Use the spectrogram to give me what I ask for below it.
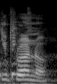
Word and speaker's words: Kiprono: How do you pronounce Kiprono in your language? You just say Kiprono. It's Kiprono.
